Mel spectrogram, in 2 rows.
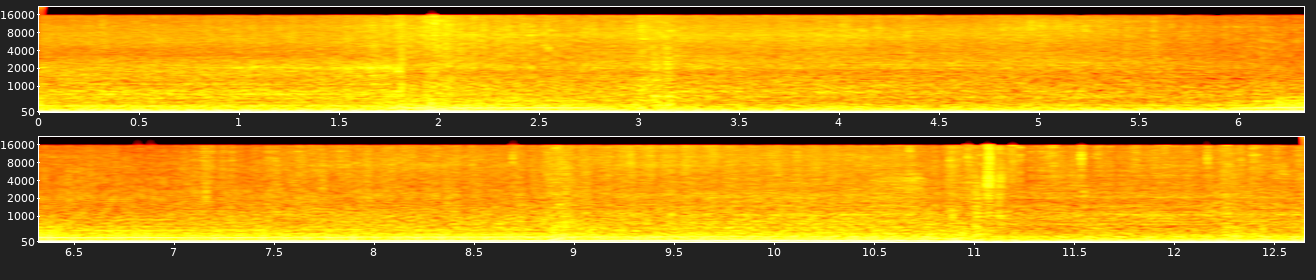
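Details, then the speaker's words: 1979 Chevrolet Camaro with newly installed engine, first drive, stock carburetor settings, spongy brakes: steady V8 drone then tone drops around eleven seconds as automatic takes a clean upshift; normal. "it shifted did you hear it pretty sure that was a shift"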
